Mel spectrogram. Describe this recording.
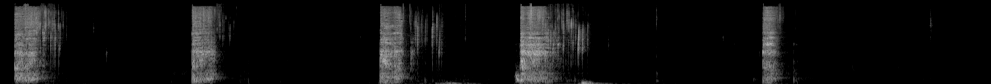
Spitting Blood 01
Recording of spitting liquid. Recorded using a Sennheiser 416 and Sound Devices 552.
